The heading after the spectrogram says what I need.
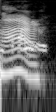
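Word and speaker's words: fhear: So FH, that's always a silent graph. It's not sounded.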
